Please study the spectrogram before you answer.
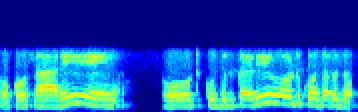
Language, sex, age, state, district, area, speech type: Telugu, female, 60+, Andhra Pradesh, West Godavari, rural, conversation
